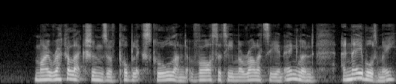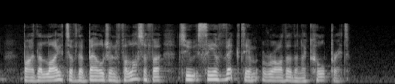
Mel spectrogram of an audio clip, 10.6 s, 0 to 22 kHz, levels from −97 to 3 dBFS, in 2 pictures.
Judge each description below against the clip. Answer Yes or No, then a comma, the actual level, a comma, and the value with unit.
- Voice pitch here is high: No, low, 135 Hz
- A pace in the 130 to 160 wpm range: Yes, average, 155 wpm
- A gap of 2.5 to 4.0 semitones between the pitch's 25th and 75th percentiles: Yes, average, 3.4 semitones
